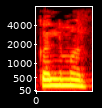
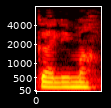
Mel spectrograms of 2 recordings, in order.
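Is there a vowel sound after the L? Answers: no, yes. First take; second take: no; yes. First: No vowel is heard after the L sound. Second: A short i vowel follows the L sound. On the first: The speaker calls it wrong. "हम लोग कहते हैं ... ऐसे नहीं" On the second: The speaker calls it right. "लाम के नीचे जेर होती है"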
